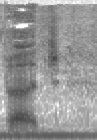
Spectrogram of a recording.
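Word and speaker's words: भज्: The verb bhaj in Sanskrit bhaj, pronounced just like the English word to budge, as in to move.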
